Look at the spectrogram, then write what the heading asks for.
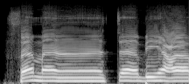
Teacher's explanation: نون ساکن کے بعد تا آیا تو ہم نے نون ساکن کی آواز کو اخفا کیا، یعنی اس کی آواز کو چھپا دیا، اور یہاں ہم نے آواز کو ناک میں لے جا کر گنگنایا، جسے غنہ کرنا کہتے ہیں۔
